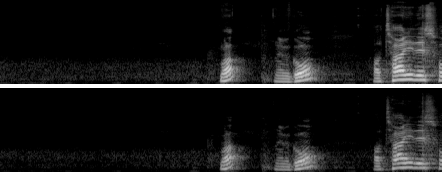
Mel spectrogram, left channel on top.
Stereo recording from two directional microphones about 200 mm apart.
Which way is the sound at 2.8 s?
35° left (ahead or behind).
